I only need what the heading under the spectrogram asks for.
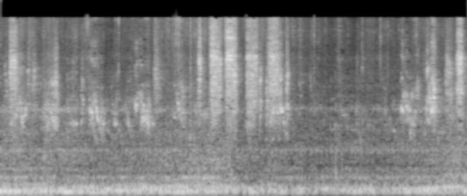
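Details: Budgerigar chirping for budgies kept alone; bursts of high, raspy chatter and sharp squeaks, fading briefly then resuming, over a steady low rumble.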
